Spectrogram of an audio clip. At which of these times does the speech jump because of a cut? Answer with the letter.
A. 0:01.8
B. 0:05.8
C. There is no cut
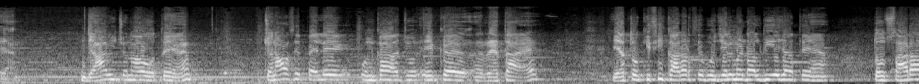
C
